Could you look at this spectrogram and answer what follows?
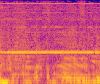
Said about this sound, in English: Oh boy, find out who on the phone. My phone always start ringing. And you know people start calling in from New York. They calling from Jamaica.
